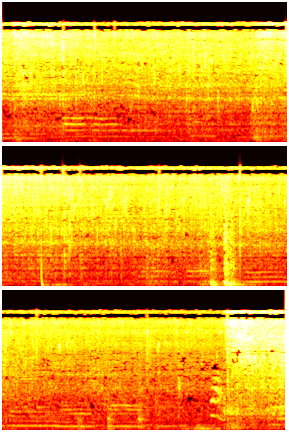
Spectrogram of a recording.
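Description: Chopped onions sizzling and frying in hot oil in an aluminium pot, with a few knocks against the pots, the loudest about halfway. Near the end the sizzle jumps louder as onion pieces are dropped into a second pot of hot oil.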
